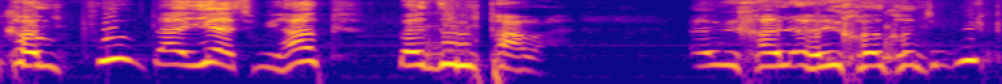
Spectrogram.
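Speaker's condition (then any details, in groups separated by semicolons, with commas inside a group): Cerebral palsy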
